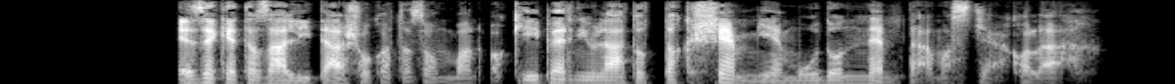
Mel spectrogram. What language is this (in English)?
Hungarian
